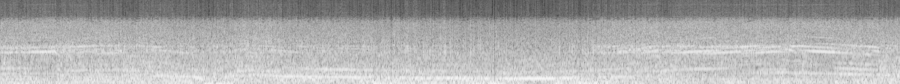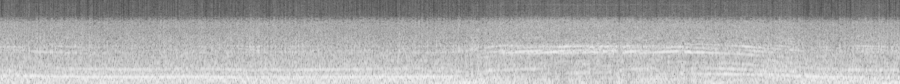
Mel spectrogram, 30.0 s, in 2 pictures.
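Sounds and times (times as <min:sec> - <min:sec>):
motorcycle engine at speed: 0:00.0 - 0:30.0
wind noise on microphone: 0:00.0 - 0:30.0.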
